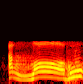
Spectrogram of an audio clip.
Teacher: حمزہ کی آواز جو ہے ابتدائی حلق سے نکالیں گے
